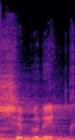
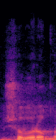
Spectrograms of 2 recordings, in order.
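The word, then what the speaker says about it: شبرق: তাবরির কাছে রয়েছে, শুদ্ধ উচ্চারণ হচ্ছে তার শিবরিক, শুভরক নয়, শিবরিক।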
